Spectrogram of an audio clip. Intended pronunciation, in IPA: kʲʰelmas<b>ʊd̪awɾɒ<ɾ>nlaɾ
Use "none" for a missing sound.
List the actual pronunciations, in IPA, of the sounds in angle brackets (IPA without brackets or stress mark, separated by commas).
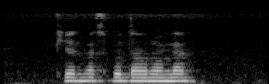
b, none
